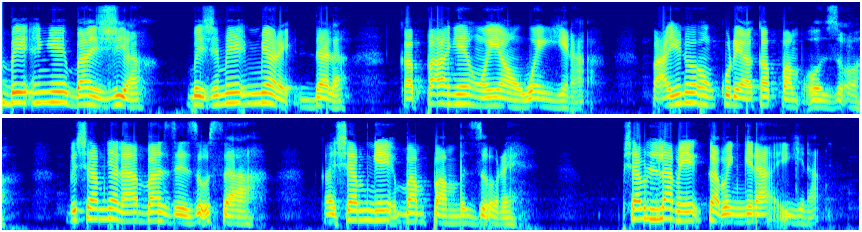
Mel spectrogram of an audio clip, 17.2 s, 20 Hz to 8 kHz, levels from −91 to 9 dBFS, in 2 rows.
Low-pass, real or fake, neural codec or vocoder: 7.2 kHz; real; none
